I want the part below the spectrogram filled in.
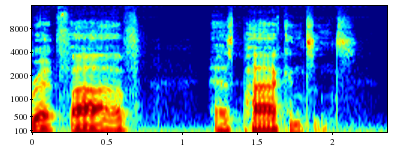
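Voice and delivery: Boston accent with newscaster-style delivery. Retelling a line that stuck in their head, in a Boston accent. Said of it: "in the Boston accent".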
